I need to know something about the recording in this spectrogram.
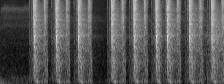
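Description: A short intro tune built from steady, rhythmic typewriter-like key clacks, about four sharp strikes per second with a brief pause early on, loud and without any voices.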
